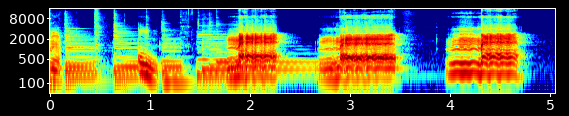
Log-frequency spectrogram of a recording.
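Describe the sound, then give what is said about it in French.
Three loud, quavering sheep bleats, each lasting about half a second with short gaps between, preceded by a few brief, choppy tonal calls at the start. “Il prend un autre cri, il le met dans sa bouche. Hmm. Est-ce que ça va pour un mouton, ça”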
